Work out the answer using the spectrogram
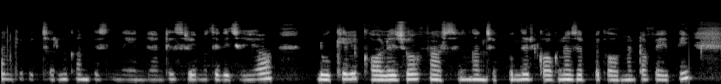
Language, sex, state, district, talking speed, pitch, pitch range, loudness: Telugu, female, Andhra Pradesh, Visakhapatnam, 160 wpm, 225 Hz, 215-235 Hz, -18 LUFS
